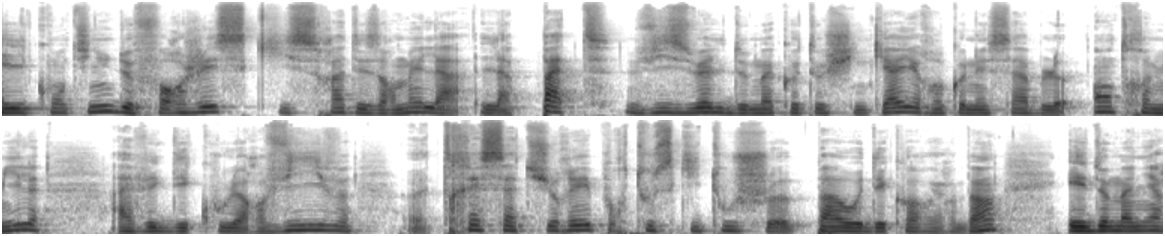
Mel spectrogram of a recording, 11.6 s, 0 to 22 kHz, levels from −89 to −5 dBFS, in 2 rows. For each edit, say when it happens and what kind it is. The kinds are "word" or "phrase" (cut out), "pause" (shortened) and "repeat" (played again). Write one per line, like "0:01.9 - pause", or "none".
none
